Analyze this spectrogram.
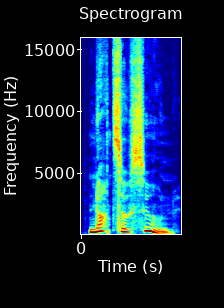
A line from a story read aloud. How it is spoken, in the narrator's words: she pleaded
